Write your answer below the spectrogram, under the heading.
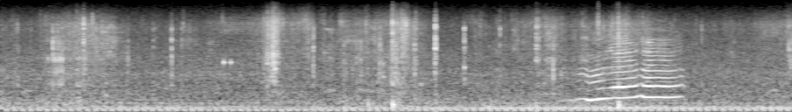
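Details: Goat being attacked and eaten alive by a Komodo dragon in a dry river at Komodo Village, paralysed after the lizard's bite; one wavering, harmonic bleat rises and falls near the end over a steady low hum and scattered rustling.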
